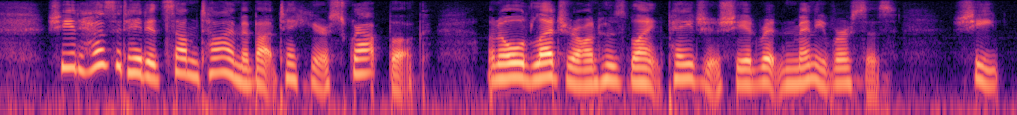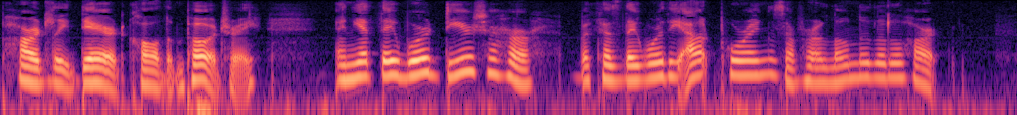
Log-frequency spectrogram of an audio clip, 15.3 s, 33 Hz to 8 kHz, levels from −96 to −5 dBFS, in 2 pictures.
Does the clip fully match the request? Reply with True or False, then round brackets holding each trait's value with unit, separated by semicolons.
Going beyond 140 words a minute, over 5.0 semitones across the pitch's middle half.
True (175 wpm; 5.4 semitones)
